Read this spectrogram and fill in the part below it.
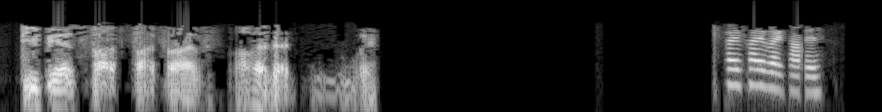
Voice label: Mutual Aid-Intersystem Interop B, scanner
